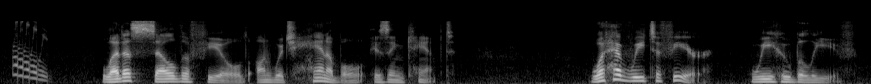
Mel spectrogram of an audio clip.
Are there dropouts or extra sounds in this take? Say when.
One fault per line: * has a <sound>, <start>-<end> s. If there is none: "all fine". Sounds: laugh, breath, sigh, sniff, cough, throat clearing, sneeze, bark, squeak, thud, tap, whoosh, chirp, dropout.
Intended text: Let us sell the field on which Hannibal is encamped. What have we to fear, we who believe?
* has a chirp, 0.1-0.6 s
